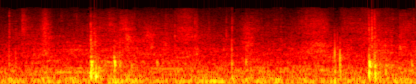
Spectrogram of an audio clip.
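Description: Two sharp tennis ball pops about a second and a half apart, the second a one-handed backhand slice struck off the strings of a Wilson racket, over a steady murmur of spectators.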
